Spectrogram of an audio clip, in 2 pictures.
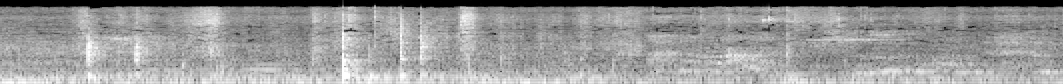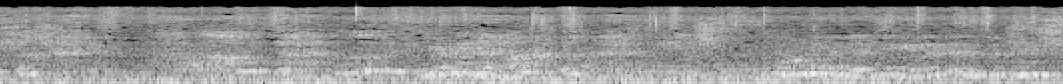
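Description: A handful of sharp clinks of ceramic plates being handled on a kitchen counter, bunched in the first two and a half seconds, with faint voices in the background afterwards.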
